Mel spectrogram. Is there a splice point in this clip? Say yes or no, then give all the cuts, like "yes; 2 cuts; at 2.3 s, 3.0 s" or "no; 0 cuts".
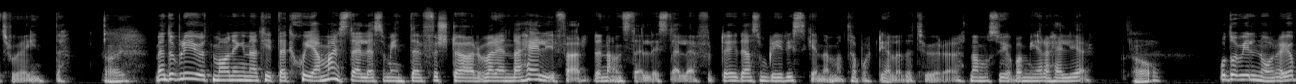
no; 0 cuts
